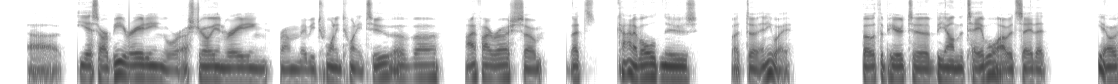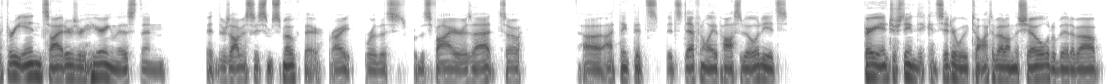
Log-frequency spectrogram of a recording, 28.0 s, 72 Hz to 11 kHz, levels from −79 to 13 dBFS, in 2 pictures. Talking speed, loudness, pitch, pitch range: 170 wpm, -21 LUFS, 105 Hz, 90-115 Hz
